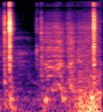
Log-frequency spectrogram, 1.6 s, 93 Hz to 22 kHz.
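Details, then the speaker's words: 2010 Toyota Innova diesel; complaint of heavy noise at 60-70 km/h in 4th/5th and slight humming vibration, mechanic suspects a weak gearbox mount; brief crank, catches at once, settles to low even idle. Normal engine start. "നോർമലായിട്ട് തന്നെയാണ് സ്റ്റാർട്ടാകുന്നത്. പക്ഷേങ്കിൽ ഒരു ചെറിയൊരു vibration feel ചെയ്യുന്നുണ്ട്."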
